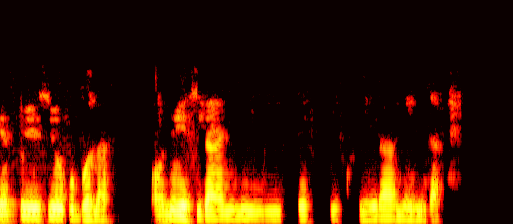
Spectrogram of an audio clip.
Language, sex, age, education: Igbo, male, 30-45, tertiary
